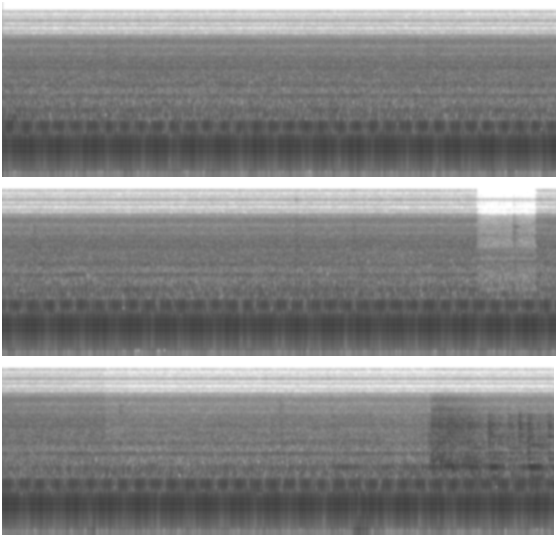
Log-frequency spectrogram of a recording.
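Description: Steady low hum and hiss from the playback of a VHS tape over a silent stretch. The hiss dips briefly about two-thirds of the way through, and music starts about a second before the end.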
